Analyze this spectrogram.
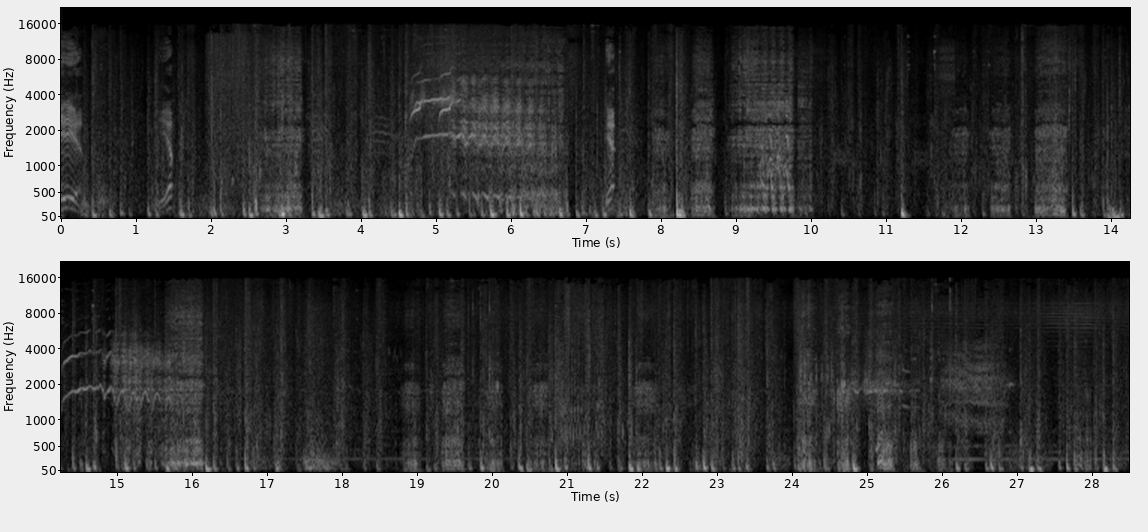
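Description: Horse hooves thud and clop on rough ground.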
